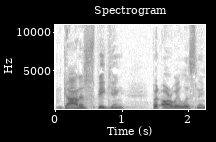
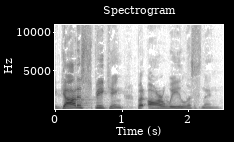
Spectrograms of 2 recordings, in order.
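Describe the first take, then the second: First: Hushed, dropped-down echo of the line; soft echo. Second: Said in the usual way. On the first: Shown as a demonstration. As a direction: lower and much softer repeat. Repeated line, softer echo.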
